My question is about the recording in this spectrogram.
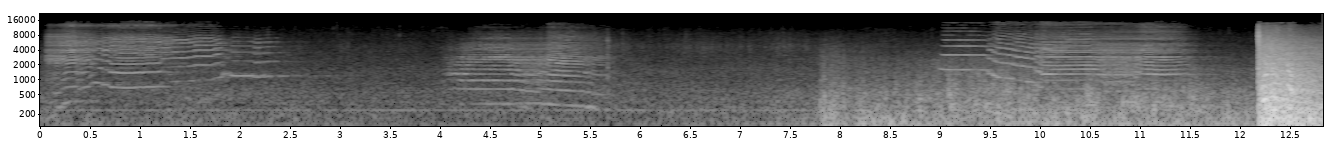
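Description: Suspense underscore: three eerie stacks of falling tones, each lasting a second or two, then a low rumbling swell that builds from about eight seconds in.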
